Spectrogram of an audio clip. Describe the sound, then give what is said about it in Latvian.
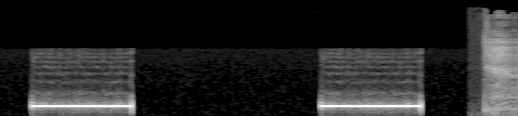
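Ringback tone of an unanswered phone call from Latvian Radio to Kazāks: two steady, mid-pitched beeps about a second long, separated by a few seconds of silence, then a short burst of rustling noise at the end. “Arī tagad, zvanot Kazākam no sarunas, viņš izvairās.”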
